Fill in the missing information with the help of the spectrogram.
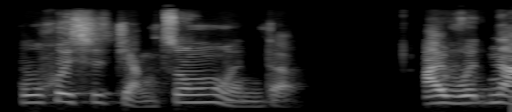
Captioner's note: speaker speaks in foreign language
